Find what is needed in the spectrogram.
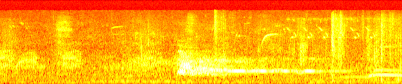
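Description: Dogs howling faintly: one long held note, then a second, lower one that slides up slightly and runs on.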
